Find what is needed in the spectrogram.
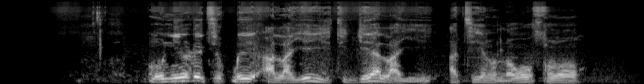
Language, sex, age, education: Yoruba, male, 30-45, tertiary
